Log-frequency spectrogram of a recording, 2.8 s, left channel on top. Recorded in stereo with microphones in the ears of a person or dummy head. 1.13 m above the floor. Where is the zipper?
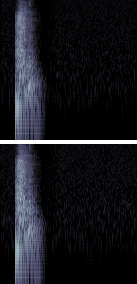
5° right (ahead or behind), 0.7 m.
